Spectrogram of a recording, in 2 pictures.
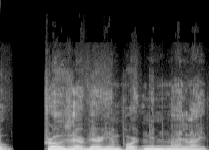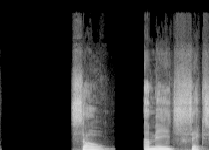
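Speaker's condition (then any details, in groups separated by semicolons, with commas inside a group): Parkinson's disease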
